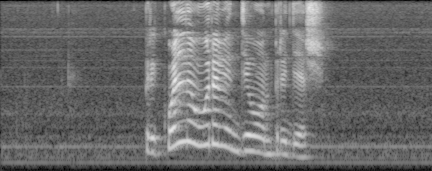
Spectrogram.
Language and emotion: Russian, positive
